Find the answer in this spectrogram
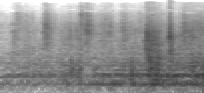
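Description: Audio of an old comedy film soundtrack: low, steady held tones swell in about a third of the way through, with a few short knocks about three quarters in.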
